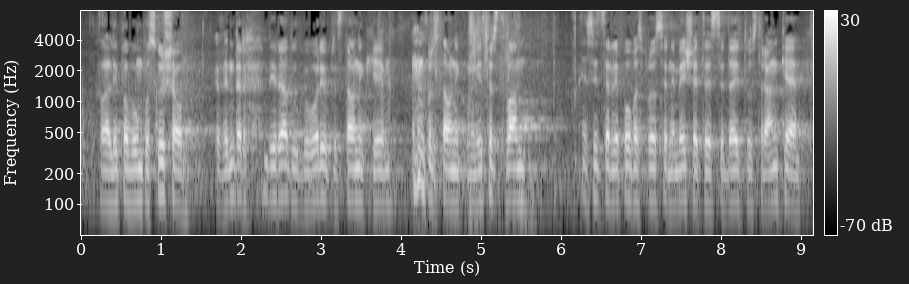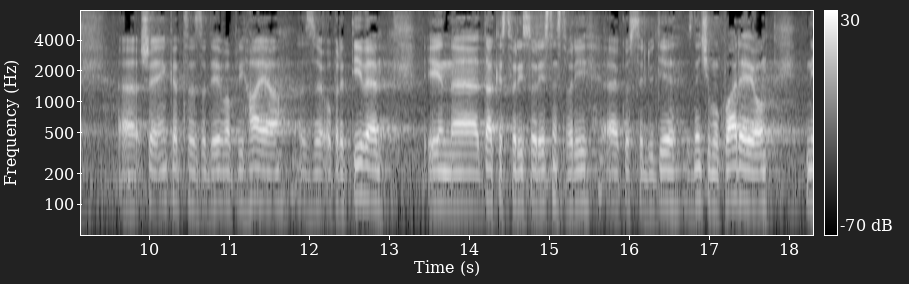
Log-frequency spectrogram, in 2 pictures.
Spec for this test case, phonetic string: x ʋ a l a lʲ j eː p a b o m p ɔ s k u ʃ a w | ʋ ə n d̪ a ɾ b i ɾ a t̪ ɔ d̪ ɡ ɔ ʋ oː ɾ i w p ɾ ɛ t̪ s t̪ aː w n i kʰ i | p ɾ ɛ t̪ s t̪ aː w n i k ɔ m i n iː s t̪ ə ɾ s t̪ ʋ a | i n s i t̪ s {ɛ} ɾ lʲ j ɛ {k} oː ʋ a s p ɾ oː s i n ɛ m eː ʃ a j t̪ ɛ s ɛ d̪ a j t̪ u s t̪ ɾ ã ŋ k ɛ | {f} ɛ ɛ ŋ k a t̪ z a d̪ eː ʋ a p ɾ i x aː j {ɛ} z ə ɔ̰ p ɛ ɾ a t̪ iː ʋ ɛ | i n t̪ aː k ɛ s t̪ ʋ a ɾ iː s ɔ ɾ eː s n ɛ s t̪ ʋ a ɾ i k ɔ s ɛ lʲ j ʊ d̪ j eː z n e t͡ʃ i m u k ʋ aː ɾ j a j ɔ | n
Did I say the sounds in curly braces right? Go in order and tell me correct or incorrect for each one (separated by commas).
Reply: correct, incorrect, incorrect, incorrect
